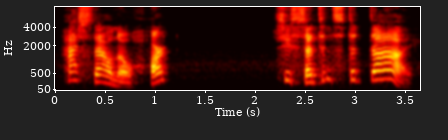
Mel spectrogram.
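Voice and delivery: high, slow heroic appeal; young Luke pleading. Acted. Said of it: "And Luke says".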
